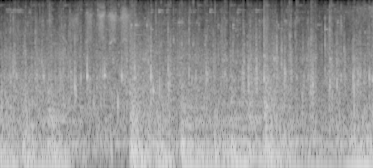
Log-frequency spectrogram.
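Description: Carriage wheels rattle over cobblestones.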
